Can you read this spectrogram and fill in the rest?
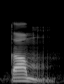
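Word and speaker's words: calm: এরপর এম এরপর থাকলে এল প্লাস এম থাকলে পরে ভাওয়েল না থাকলে এল অনুচ্চারিত থাকে যেমন কাম কাম এল এর উচ্চারণ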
